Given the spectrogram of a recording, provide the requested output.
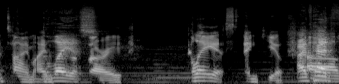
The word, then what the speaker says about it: Gilneas: It's very he's always impressed by the oh god, my brain can you pronounce it one more time? I'm so Gileas. sorry. Gileas, thank you. I've had 3 he's people call it Gilneas, so it's okay.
